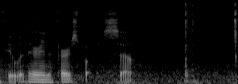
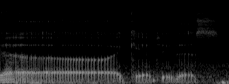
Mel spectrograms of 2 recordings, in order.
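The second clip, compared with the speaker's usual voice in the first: weary Bob impression; much slower than usual. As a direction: sigh it out like a tired dad overwhelmed. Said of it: "he'd be like".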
